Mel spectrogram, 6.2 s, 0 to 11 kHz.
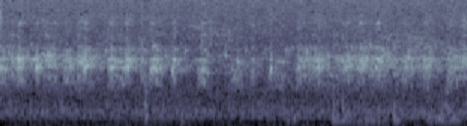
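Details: Courting mallard drakes at sunset near Elno, Novgorod oblast, Russia, 8 April 2015, give soft, raspy, nasal calls, repeated irregularly and overlapping from several birds, over a steady background hum.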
